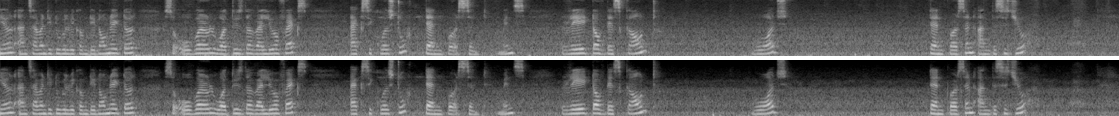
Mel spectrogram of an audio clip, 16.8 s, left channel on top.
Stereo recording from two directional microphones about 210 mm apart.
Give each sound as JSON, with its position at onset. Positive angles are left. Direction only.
{"t": 0.0, "sound": "speech", "side_deg": -35}
{"t": 8.4, "sound": "speech", "side_deg": -30}
{"t": 11.4, "sound": "speech", "side_deg": -30}
{"t": 13.9, "sound": "speech", "side_deg": -30}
